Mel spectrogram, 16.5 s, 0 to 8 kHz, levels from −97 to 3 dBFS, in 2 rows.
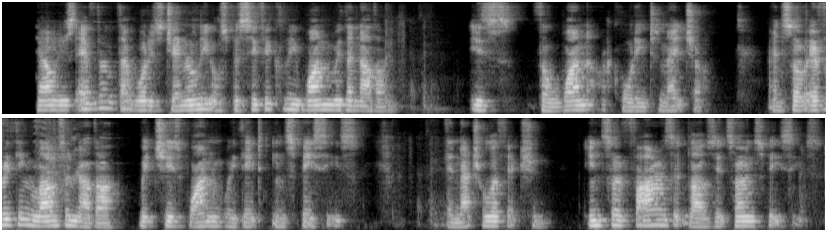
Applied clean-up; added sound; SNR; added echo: neural mask model DeepFilterNet 3.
